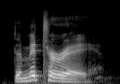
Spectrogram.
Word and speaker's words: dimittere: So you pronounce that dimitto, dimittere. It's not dimittere, dimittere. It's a short vowel.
